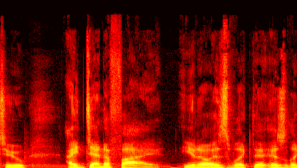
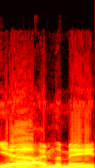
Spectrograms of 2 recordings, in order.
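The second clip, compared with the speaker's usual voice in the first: loud, all-out sarcastic tone; 4 semitones higher, 5 dB louder than usual. Retelling a show character's answer to another character: imitating a sarcastic reply. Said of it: "all sarcastically".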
